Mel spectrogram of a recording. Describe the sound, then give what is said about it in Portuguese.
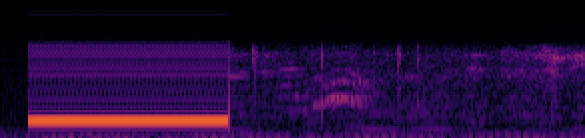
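A telephone tone sounds while a call is being placed, one steady, even electronic tone lasting about a second that cuts off abruptly, followed by faint line noise. “Vamos lá, vamos ligar.”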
